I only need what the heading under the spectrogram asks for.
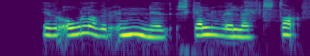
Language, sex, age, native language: Icelandic, female, 14, Icelandic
